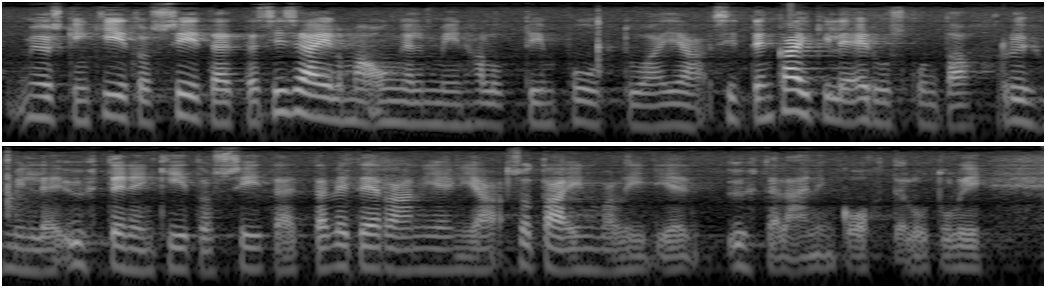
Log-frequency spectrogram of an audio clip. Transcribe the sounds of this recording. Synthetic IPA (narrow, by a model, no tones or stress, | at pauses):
myøskiŋkiːt̪ossiːt̪æet̪ːæsisæilmɑo̰ŋːelmiːnhɑlut̪ːiːmpuːt̪ːuɑjjɑsit̪ːeŋkɑikilːeeduskunt̪ɑryhmilːḛʔyht̪eineŋkiːt̪ossiːt̪æ̰ḛt̪ːæʋet̪erɑːnienjɑ̰sot̪ɑinʋɑ̰lḭːdḭḛnʔyht̪ælæ̰inḛŋko̰ht̪ḛlṵt̪ulḭ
